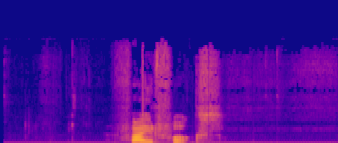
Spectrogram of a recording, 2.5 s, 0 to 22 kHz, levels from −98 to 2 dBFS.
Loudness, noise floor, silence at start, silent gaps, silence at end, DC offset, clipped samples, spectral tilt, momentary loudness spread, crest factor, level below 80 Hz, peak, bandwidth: -27 LUFS; -62 dBFS; 0.95 s; none; 0.9 s; under 0.1%; under 0.1%; -4 dB/octave; 17 LU; 26 dB; -68 dBFS; -6 dBFS; 16 kHz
